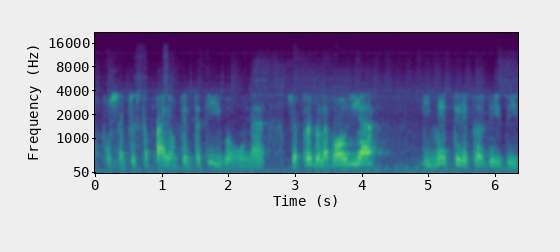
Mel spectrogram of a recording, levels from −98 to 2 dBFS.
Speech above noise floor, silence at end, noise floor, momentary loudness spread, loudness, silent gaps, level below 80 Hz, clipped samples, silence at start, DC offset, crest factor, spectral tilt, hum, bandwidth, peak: 25 dB; 0 s; -54 dBFS; 13 LU; -29 LUFS; none; -60 dBFS; under 0.1%; 0 s; under 0.1%; 20 dB; -5.5 dB/octave; none; 9.2 kHz; -8 dBFS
